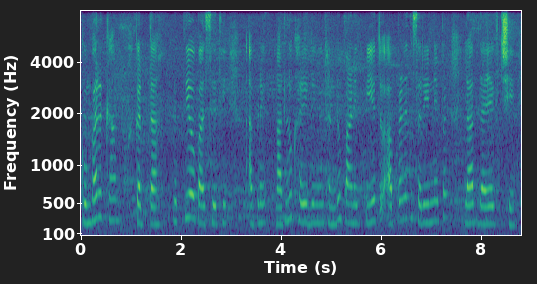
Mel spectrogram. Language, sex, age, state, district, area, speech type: Gujarati, female, 18-30, Gujarat, Valsad, rural, spontaneous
